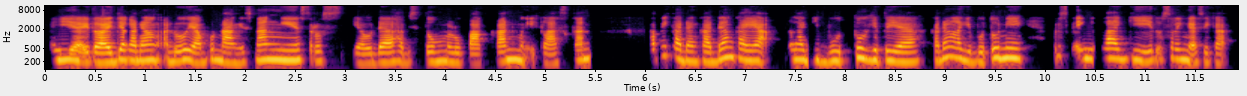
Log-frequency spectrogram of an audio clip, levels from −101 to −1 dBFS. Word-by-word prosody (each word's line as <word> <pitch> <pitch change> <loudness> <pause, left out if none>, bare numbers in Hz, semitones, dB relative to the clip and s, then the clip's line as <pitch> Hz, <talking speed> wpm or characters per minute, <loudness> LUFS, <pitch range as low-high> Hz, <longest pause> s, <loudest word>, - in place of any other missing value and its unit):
Iya 235 +1 +3
itu 195 - +1
aja 195 +5 +4
kadang 220 +1 +3
aduh 205 +3 -1
ya - - +4
ampun 225 +5 -4
nangis-nangis 225 +5 +3
terus 210 -1 -7 0.3
ya - - -2
udah 190 +2 +2
habis 190 0 -8
itu 200 - -6 0.2
melupakan 185 +2 0
mengikhlaskan, 185 +2 -3 0.6
tapi 240 +5 -8
kadang-kadang 215 +2 +1
kayak 220 -2 +2 0.3
lagi 225 -1 -1
butuh 210 +6 0
gitu 220 -1 -2
ya 195 - +4 0.3
kadang 265 +7 -1
lagi 220 -5 -1
butuh 235 +7 0
nih, 265 -1 +5 0.3
terus 295 0 -15
keinget 245 0 -2
lagi 245 -2 0
itu 215 - -7
sering 245 -3 -3
gak - - -1
sih 190 - -9
Kak? - - -3
215 Hz, 170 wpm, -20 LUFS, 195-235 Hz, 0.6 s, nih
